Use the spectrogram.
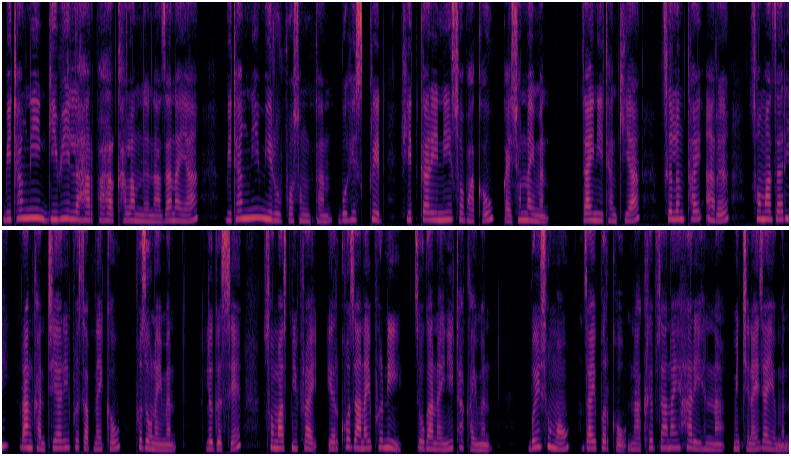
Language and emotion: Bodo, neutral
